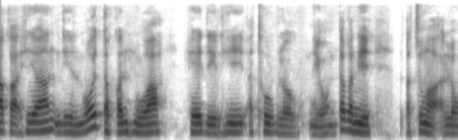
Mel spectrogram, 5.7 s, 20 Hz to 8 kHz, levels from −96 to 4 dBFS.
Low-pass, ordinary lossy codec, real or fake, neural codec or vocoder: 7.2 kHz; none; fake; codec, 16 kHz, 2 kbps, FreqCodec, larger model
